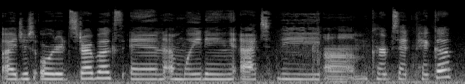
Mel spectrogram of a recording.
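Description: Over light background noise, a woman talks at a high pitch. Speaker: vlogger. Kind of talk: casual vlog chat. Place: car. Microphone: phone near.

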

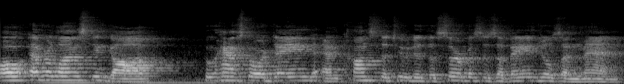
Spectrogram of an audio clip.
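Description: With a solemn tone and audible room echo, a man talks at a fairly slow pace in a fairly high pitch with ordinary pitch variation. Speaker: priest. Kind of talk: liturgical prayer and sermon. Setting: church. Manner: solemn, reverent, measured. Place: church. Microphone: camera far.

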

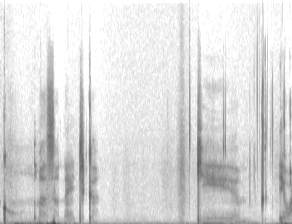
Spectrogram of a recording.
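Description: Soft-spoken and whispering, a woman speaks at a very slow pace over light background noise. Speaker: ASMR creator. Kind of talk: soft ASMR intro chat. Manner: soft close-mic ASMR whisper. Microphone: studio mic.

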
